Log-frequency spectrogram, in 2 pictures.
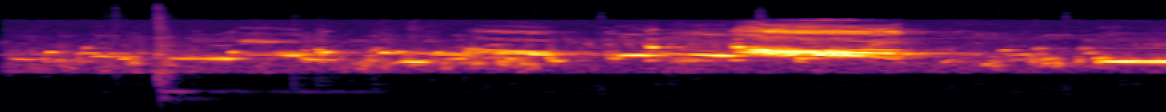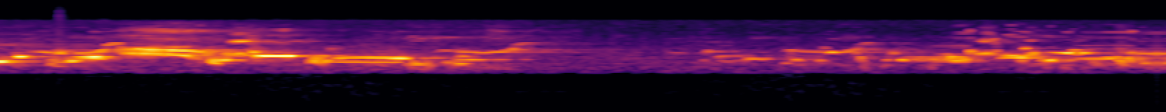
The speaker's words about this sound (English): Oh, this is one of my favourite birds. That bird call is from the Australian magpie.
